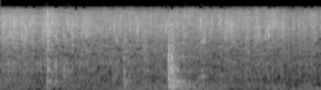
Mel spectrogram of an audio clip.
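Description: Onions frying in oil in a pan for biryani, a soft continuous sizzle close by with a few sharp stirring clicks and scrapes, no talking.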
